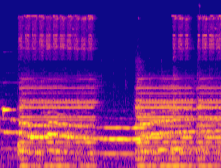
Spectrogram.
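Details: Phacoemulsification on a Bioniko artificial model eye (simulated surgery): sustained organ-like electronic machine tones switching pitch and pausing as the pedal moves through positions two and three while chopping and emulsifying lens fragments.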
